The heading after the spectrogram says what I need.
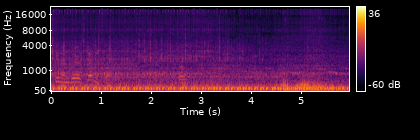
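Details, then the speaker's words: Harley Ultra Limited V-twin idling after new compensator, which is now quiet: loping thump with a loose, tinny rattle on every beat from the lower end, like something loose; source unknown, owner hopes it quiets after a highway ride. "It's almost like something's loose. It's like a rattle."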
